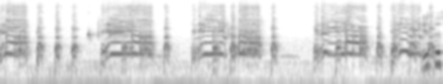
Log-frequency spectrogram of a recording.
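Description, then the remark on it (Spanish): The family's own hens cluck in a busy, overlapping chorus while one of the roosters they are raising crows loudly and clearly over a steady low hum, with no one talking. “las gallinas que tengo y los gallos que estamos criando con mi tata.”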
